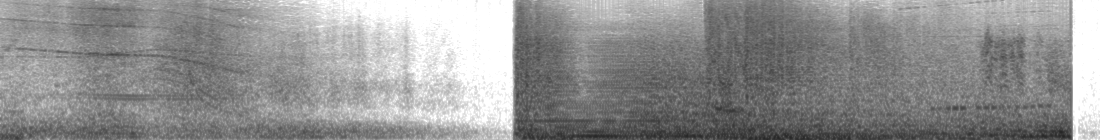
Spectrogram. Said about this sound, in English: So here's a clip of the seismic charge going off in Attack of the Clones.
